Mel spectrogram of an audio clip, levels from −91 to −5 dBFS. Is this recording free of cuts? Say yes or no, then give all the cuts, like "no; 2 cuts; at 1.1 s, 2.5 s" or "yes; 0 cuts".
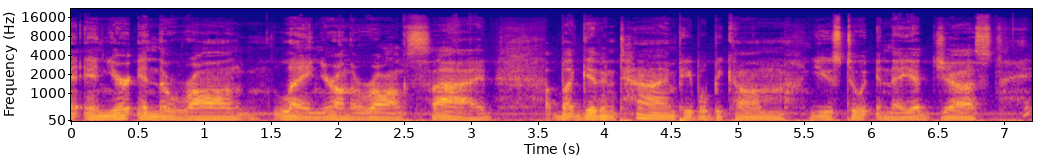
yes; 0 cuts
